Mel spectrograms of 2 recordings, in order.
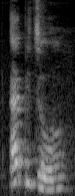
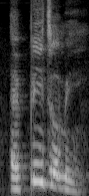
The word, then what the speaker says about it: epitome: Did you say epitome or hyperbole? Wrong. They should be pronounced as epitome, epitome, and hyperbole, hyperbole. The E at the end is pronounced, making these words 4 syllables instead of 3.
